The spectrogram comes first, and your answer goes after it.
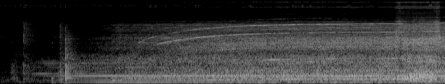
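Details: Old Gerer8 Power MAX 2000W vacuum cleaner started on low setting: motor spins up within a second and settles into an even steady hum with soft high whine; running normally.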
